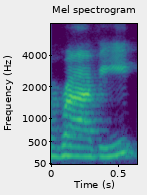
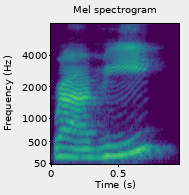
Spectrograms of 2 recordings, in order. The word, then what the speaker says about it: Ravi: How do you like Einstein so far, Ravi? Asked Dylan. Actually, it's pronounced Ravi, I say.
